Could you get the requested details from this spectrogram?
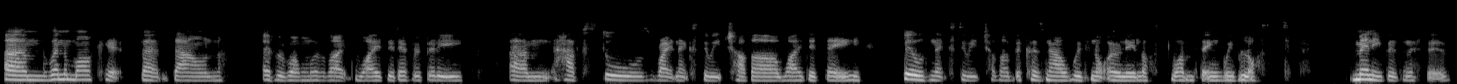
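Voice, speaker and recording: Woman from Somaliland, husky voice, frequent ums, tinny phone-like audio. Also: mid-range voice, measured pace, no echo. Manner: steady, with frequent "um". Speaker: guest speaker. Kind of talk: casual group discussion. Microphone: video call.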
